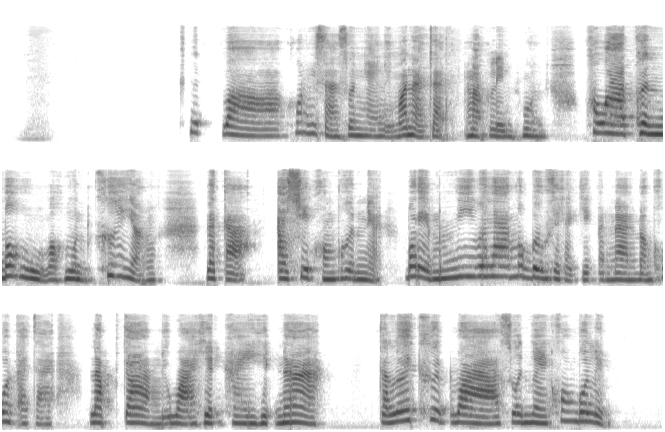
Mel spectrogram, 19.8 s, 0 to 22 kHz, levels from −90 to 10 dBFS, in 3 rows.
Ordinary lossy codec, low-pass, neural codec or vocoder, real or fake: none; 10.8 kHz; codec, 44.1 kHz, 1.7 kbps, Pupu-Codec; fake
